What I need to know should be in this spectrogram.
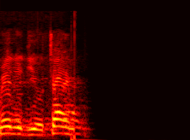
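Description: An elderly man speaks formally into a microphone.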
